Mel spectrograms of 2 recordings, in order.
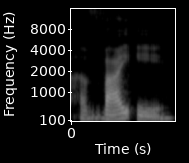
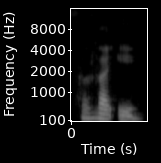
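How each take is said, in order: First: The v is strong and buzzing, like English. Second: The v is light and soft, barely buzzing. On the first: The speaker calls it wrong. "So not Hawaii" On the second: The speaker calls it right. "it is a softer V than in English"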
